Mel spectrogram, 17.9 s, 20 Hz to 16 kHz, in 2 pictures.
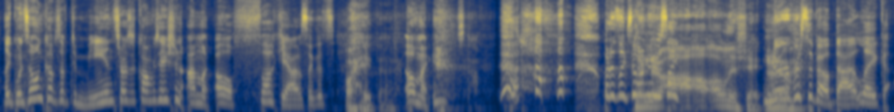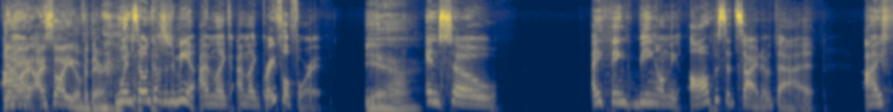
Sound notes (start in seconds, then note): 5.0 laughs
